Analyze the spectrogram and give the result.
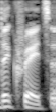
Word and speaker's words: Cratez: so, ähm, ich habe es richtig ausgesprochen, ne? The Crates, oder? – Genau, ja, genau, ja. ist richtig. Genau.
